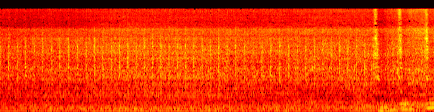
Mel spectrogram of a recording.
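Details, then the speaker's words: Land Rover engine idling warm, silent when cold: steady light ticking knock about twice a second from the top end; new lifters fitted and bent parts replaced but knock remained; excessive play found in worn-out camshaft, the cause. "Przyjrzałem się temu dokładnie pokręciłem sobie tutaj kluczem ten wałek i co wyszło że tutaj Czekajcie muszę to jakoś wam przybliżyć nie będzie to łatwe tu które to kurde jest zobaczcie jaki tu jest luz wałek rozwalony jest na bank i to stuka"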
